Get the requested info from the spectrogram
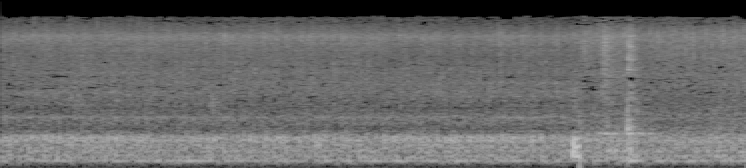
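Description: Soft, steady sizzling of tomatoes frying in oil in a clay pot as chopped coriander leaves go in. There are two light knocks near the end, from the wooden spatula touching the pot.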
